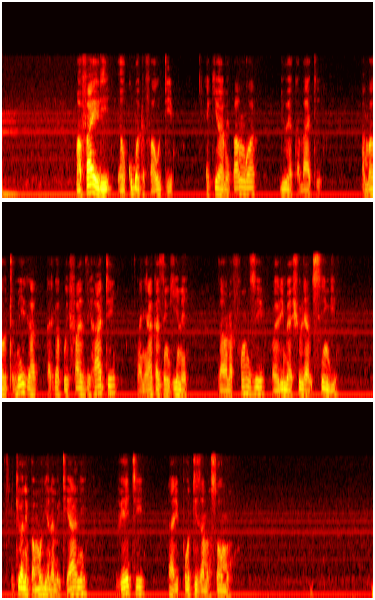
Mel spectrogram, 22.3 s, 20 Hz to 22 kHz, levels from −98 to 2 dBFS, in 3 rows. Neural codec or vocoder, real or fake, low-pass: none; real; 7.2 kHz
